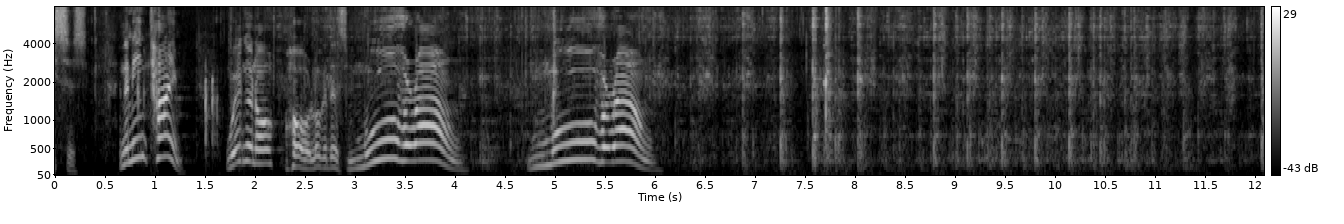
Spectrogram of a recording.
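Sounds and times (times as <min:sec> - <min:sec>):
meat sizzling in oil: 0:00.9 - 0:12.0
utensil scraping a wok: 0:01.4 - 0:12.0.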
